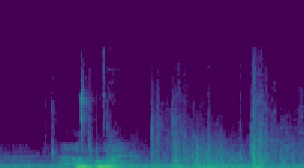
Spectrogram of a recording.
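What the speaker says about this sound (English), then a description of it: "Grenades and all sorts of shit going on." Call of Duty combat with grenades and gunfire, a burst of heavy thuds followed by scattered shots under a talking voice.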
